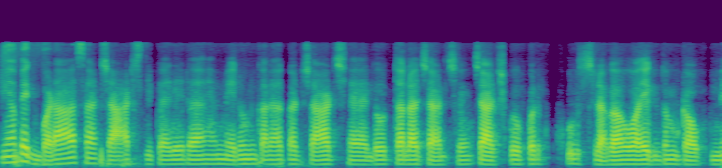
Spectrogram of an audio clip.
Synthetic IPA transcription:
jɐɦãpeːk̚bɐɽasat͡ʃaːɾd͡ʒd̪ɪkʰaːid̪eːɾɐɦaɦɛ̃meːɾunkalakəɾt͡ʃaːɾd͡ʒɦɛd̪oːt̪alat͡ʃaːɾd͡ʒɦɛt͡ʃaːɾd͡ʒkeupəɾkʰʊɾslɐɡaɦuaeːkd̪əmʈɔːpmẽ

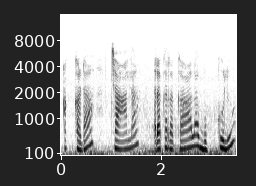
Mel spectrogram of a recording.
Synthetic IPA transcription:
ɐkːɐɽɐt͡ʃaːlaːɾɐkɐɾɐkaːlɐbʱukːulu

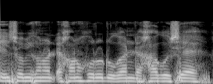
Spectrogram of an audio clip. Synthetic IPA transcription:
ejsobikʰɔnɔtɛ̰kʰɔnxoɹudʊɡandɛxʰaɡojsɛ

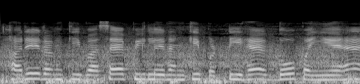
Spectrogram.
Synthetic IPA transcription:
ɐɾeɾɐ̃ŋɡkibaːsɛpiːleɾɐ̃ŋɡkipɐʈːiɦɛ̃ːd̪oːpɐijẽɦɛ̃ː

